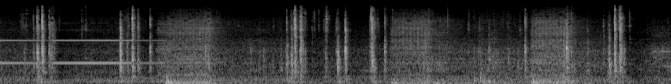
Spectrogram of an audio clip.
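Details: 2005 Chrysler Pacifica 3.5L V6 AWD, transmission in neutral, after starter replacement: only scattered sharp clicks with each key turn and no cranking; engine locked by a seized alternator.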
